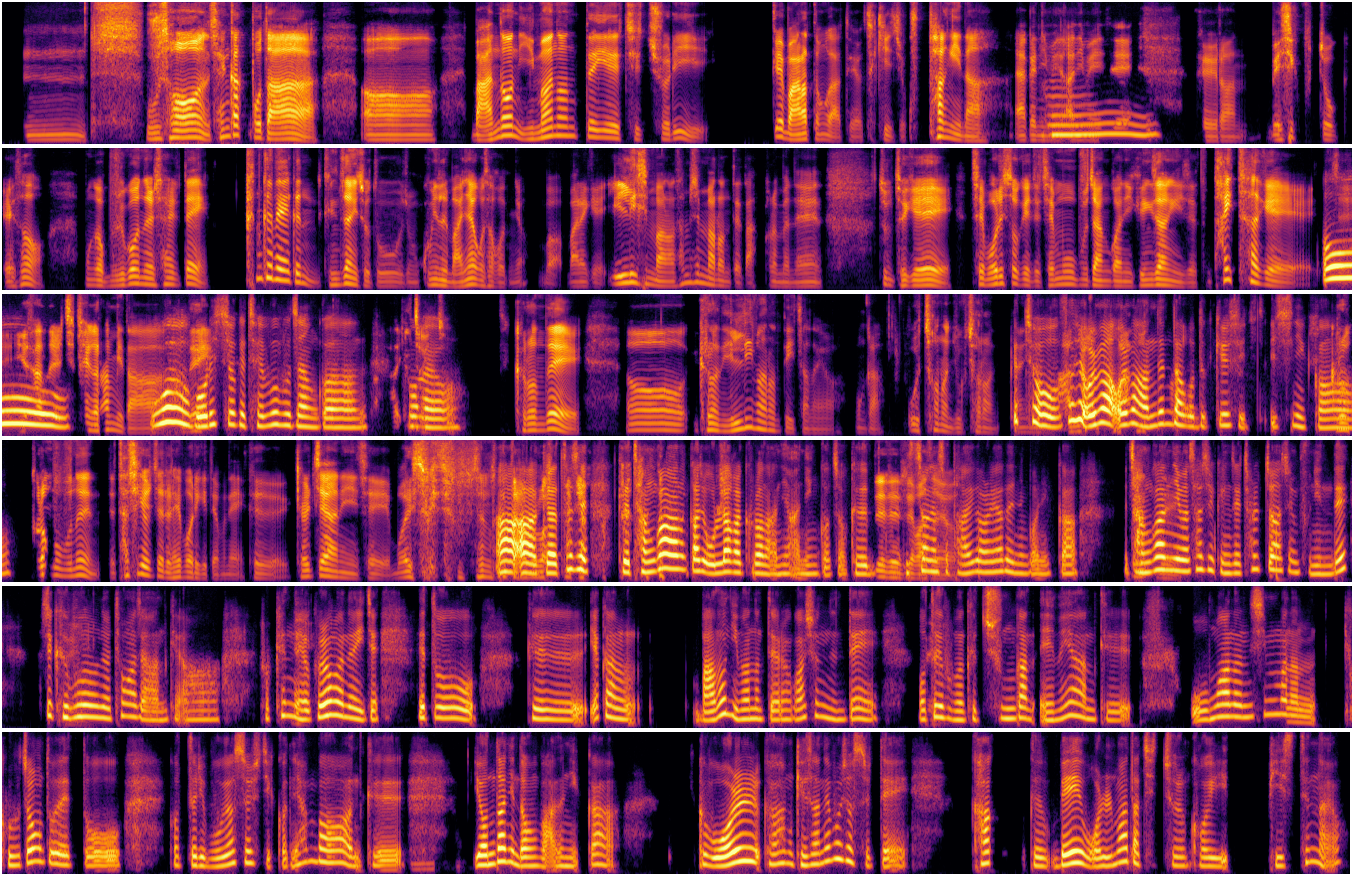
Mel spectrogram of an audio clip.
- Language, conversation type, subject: Korean, advice, 예산을 재구성해 지출을 줄이는 가장 쉬운 방법은 무엇인가요?
- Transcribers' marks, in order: teeth sucking; laughing while speaking: "머릿속에 재무부 장관한테 안 올라갑니다"; laugh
